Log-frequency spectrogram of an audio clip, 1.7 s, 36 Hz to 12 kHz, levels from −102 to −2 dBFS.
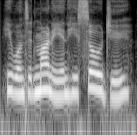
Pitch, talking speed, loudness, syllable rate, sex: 215 Hz, 245 wpm, -15 LUFS, 5.8 syllables/s, female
